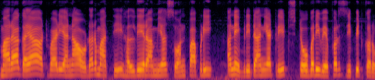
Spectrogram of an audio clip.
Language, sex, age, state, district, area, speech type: Gujarati, female, 45-60, Gujarat, Ahmedabad, urban, read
